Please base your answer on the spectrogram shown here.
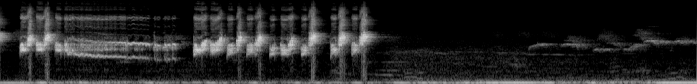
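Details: Orange-headed thrush singing to encourage other birds to sing: a buzzy, drawn-out phrase, then a rapid run of about six sharp repeated notes, trailing into soft high twitters over a steady low hum.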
